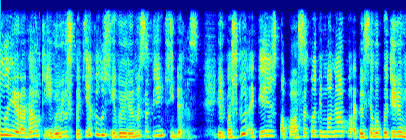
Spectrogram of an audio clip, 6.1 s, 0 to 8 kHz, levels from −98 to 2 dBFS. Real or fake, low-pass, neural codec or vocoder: fake; 7.2 kHz; codec, 44.1 kHz, 1.7 kbps, Pupu-Codec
